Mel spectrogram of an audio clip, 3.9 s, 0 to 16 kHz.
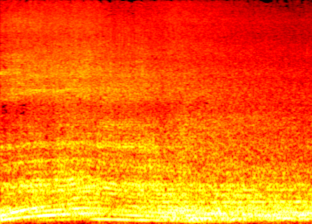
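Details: GMC Jimmy (same as Blazer/S-10) with 4.3 Vortec V6, owner reports strong vibration, high fuel use and fuel smell; throttle snaps toward 3000–4000 rpm, uneven lumpy revs with ragged stumble on the rise, rich misfire.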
